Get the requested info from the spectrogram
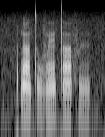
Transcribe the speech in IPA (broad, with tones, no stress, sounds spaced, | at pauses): ɗ ã˧ t u˨ v ɛ̃˧ t ã˨˦ f ɨ˧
